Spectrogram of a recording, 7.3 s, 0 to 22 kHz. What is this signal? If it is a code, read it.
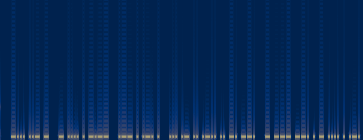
Morse code, heard as a keyed tone, about 40 wpm, 600 Hz. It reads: BUT THEY WERE SAILING TOGETHER
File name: the old man and the sea 2 40wpm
